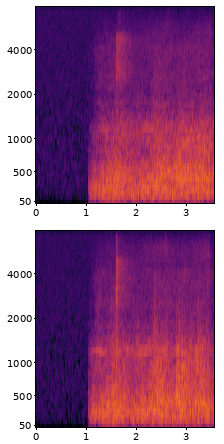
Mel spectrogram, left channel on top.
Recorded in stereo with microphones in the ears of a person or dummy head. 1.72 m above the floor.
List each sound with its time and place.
1.1 s snoring: 45° right (ahead or behind), 0.9 m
